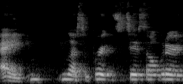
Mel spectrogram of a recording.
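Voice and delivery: soft, hushed, secretive voiced half-whisper. Retelling how Sim called Pre on the phone: imitating a half-whisper. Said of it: "he whispering to Pre".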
